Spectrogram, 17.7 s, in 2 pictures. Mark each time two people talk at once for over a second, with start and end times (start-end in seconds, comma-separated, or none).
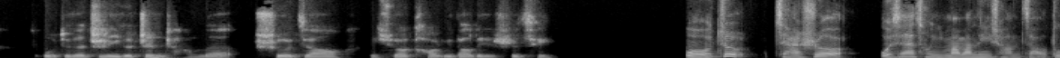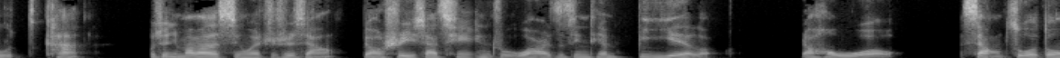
none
